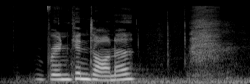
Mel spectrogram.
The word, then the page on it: Brynn Quintana: BRIN KEEN tah nah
